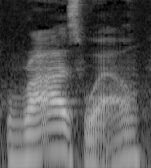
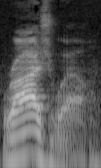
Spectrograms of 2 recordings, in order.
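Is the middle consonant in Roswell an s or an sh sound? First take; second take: s; sh. First: The middle consonant is a plain s sound. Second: The middle consonant is an sh sound.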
